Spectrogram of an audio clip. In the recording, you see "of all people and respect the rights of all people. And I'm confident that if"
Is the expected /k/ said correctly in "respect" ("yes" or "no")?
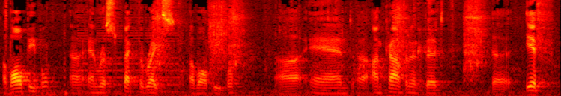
yes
